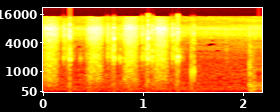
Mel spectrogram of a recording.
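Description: Windex glass cleaner squirted from a trigger spray bottle: several quick hissing spritzes in a row onto the valve area of a lawnmower's flathead engine, wetting it for a bubble leak test of a suspected bent valve.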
